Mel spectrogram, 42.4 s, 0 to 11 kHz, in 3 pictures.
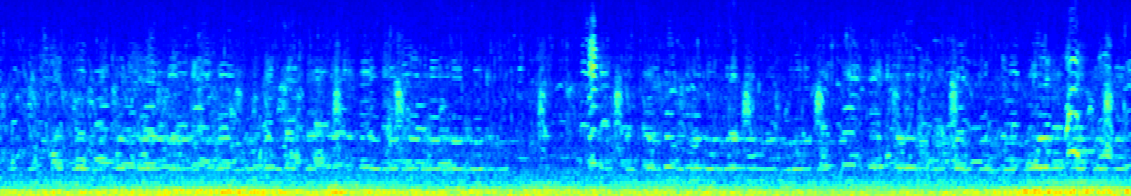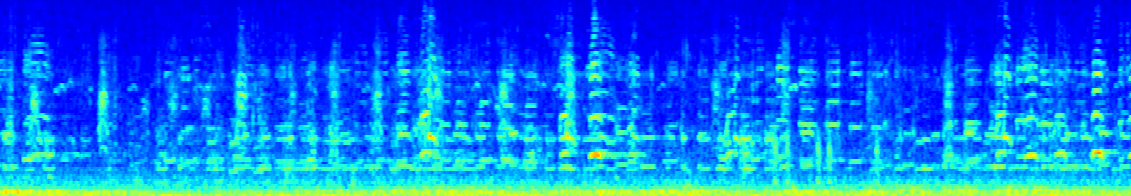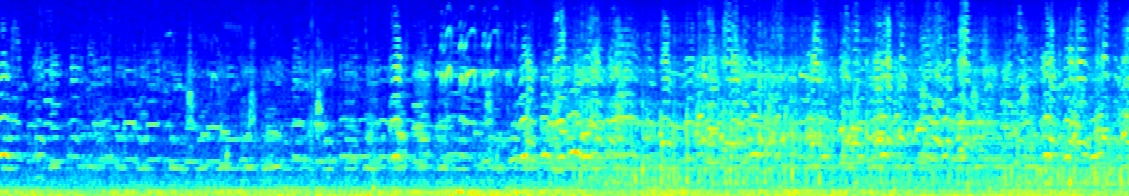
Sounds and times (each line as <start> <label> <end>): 0.0 background noise 42.3
0.0 curlew 42.3
0.0 barnacle geese 42.3
0.2 mute swan 42.3
0.2 mallard 42.3
33.2 wigeon 42.3
33.2 whooper swan 42.3
33.8 lapwing 42.3
33.8 redwing 42.3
